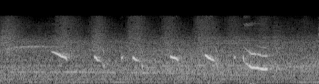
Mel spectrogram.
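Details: An English bulldog gives thin, high whimpering squeaks, each short and sliding downward, about seven in three seconds at roughly half-second intervals, over a faint low background hum.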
